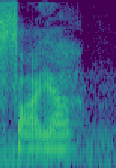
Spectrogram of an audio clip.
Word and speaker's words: Faya: Stanley, zijn eerste hoofdrol was in 1995 in Faya. Zeg ik dat goed? – Ja, klopt. – Dat zeg je heel goed.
